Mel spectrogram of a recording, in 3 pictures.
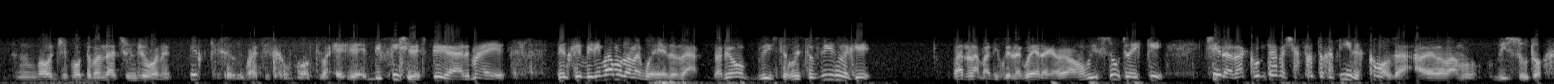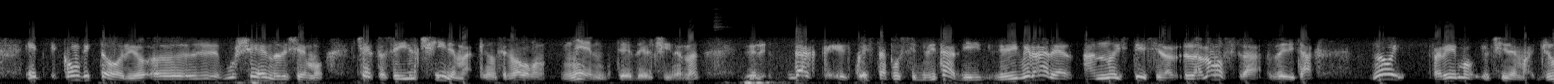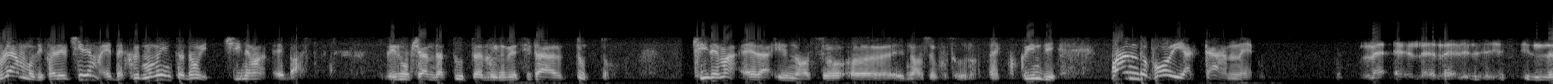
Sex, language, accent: male, Italian, native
